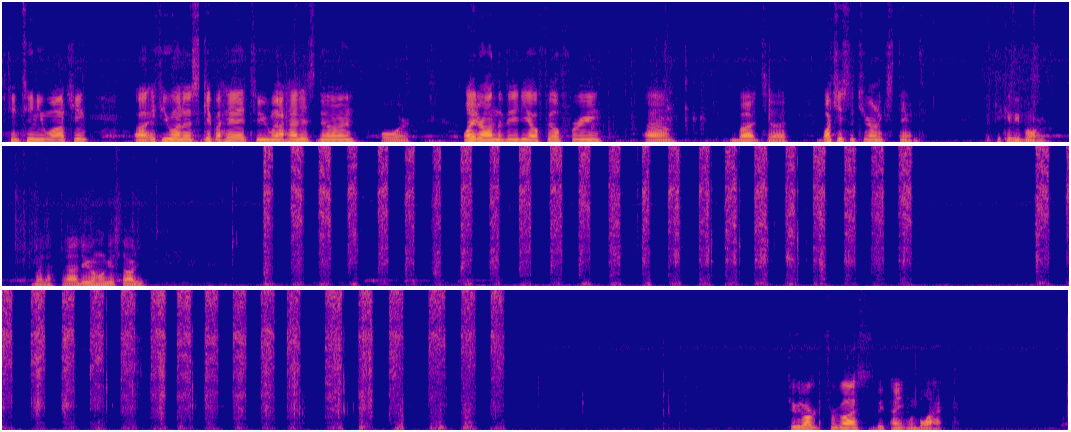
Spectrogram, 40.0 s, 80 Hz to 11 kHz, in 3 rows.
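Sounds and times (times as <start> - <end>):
aerosol can spraying in bursts: 16.6 - 24.8, 26.2 - 33.0.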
